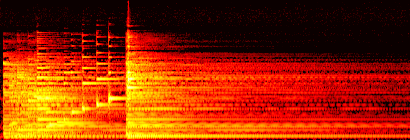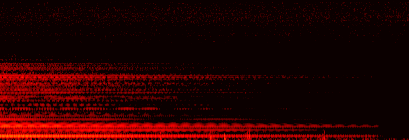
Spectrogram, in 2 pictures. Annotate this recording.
Another tasty piano ending. Played on a Yamaha Clavinova. Please download and enjoy.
